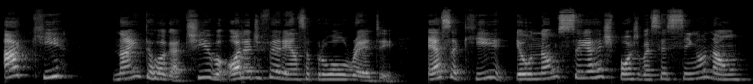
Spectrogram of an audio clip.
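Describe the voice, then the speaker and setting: A woman who speaks Portuguese as her first language, teaching an English grammar lesson on a live stream in a lively, chatty way and answering viewers' comments. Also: high-pitched, normal speed. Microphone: phone or webcam for a live stream.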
